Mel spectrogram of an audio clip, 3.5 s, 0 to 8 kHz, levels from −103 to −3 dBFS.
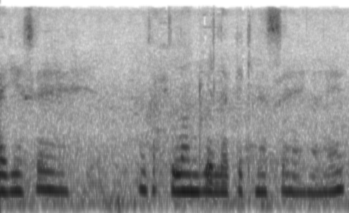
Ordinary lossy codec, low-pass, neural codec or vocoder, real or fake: AAC, 32 kbps; 7.2 kHz; none; real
